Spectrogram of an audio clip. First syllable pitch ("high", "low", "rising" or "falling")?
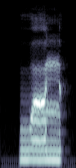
high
